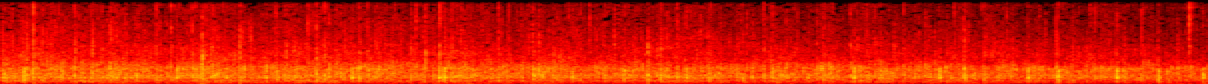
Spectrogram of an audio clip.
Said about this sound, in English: If you believe that, then put your hands together and give God a hand clap of praise.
